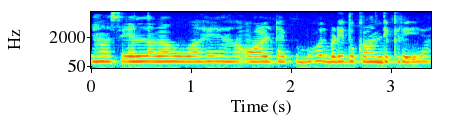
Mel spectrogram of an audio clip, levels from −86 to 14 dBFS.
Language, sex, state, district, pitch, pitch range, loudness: Hindi, female, Uttar Pradesh, Budaun, 250 Hz, 245-255 Hz, -13 LUFS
